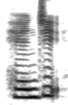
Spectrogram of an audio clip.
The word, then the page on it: heñji: apatani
